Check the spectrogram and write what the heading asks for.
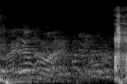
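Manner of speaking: slow, breathless mumble to himself; mock mumble. Comic mocking a heckler muttering to himself. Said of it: "Now he's just talking to himself".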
